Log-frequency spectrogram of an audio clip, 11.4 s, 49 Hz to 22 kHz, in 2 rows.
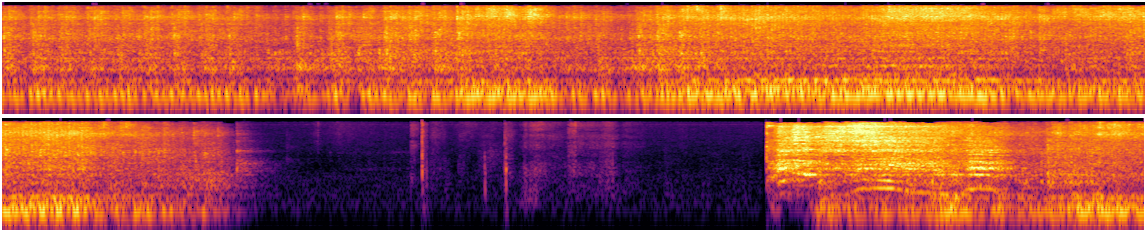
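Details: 1979 Honda CB750K motorcycle restarting with a brief wavering squeal as it catches; similar milder noise at shutdown; owner wonders if the starter is the cause, unconfirmed.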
